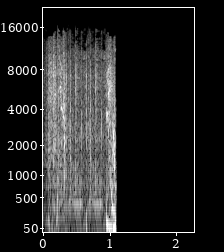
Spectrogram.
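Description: Designed digital glitch sound effect for a logo reveal: about a second of dense, crackly, stuttering digital noise ending on a low hit, then cut off abruptly.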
